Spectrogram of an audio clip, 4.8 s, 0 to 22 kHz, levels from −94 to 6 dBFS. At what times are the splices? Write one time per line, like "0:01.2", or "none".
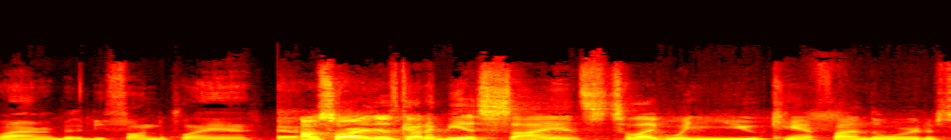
0:01.4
